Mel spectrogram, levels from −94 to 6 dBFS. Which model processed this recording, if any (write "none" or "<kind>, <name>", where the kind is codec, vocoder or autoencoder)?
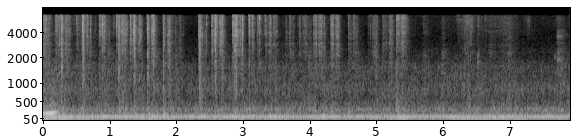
none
